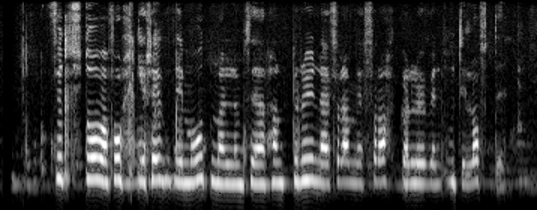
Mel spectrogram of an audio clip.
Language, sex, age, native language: Icelandic, female, 18-19, Icelandic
